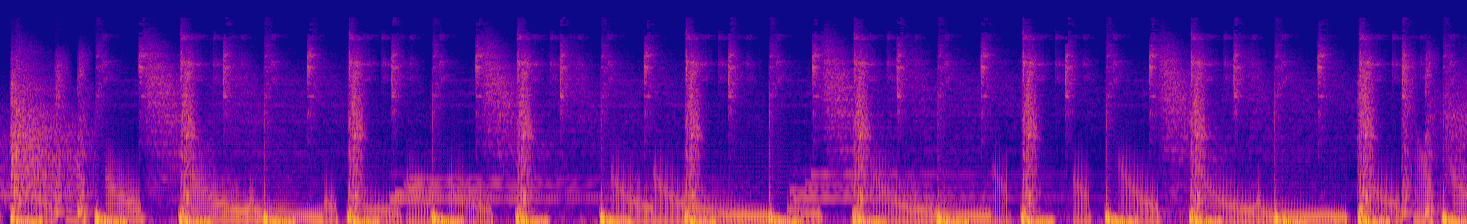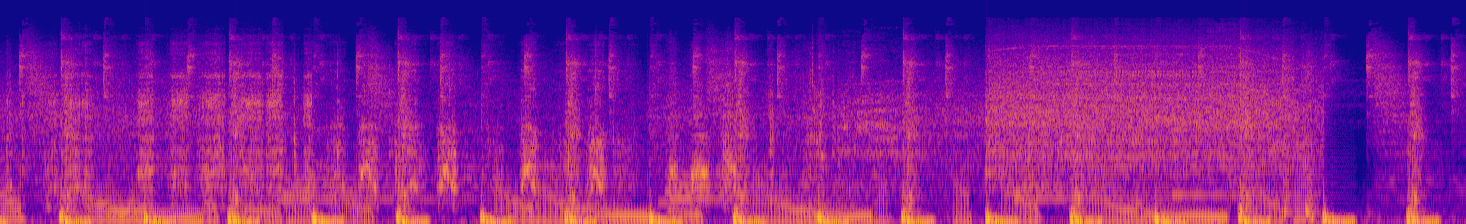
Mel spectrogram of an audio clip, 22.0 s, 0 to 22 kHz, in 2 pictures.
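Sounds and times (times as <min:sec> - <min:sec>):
background music with steady beat: 0:00.0 - 0:22.0
reciprocating saw cutting sheet metal: 0:10.8 - 0:21.0.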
